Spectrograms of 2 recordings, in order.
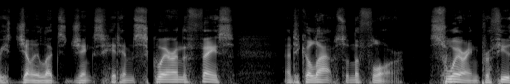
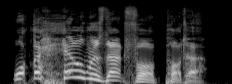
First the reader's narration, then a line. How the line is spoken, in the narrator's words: Smith spat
